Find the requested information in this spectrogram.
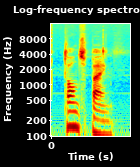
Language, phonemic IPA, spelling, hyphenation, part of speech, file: Dutch, /ˈtɑnt.pɛi̯n/, tandpijn, tand‧pijn, noun, Nl-tandpijn.ogg
- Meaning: toothache (in any tooth or in a non-molar tooth in particular)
